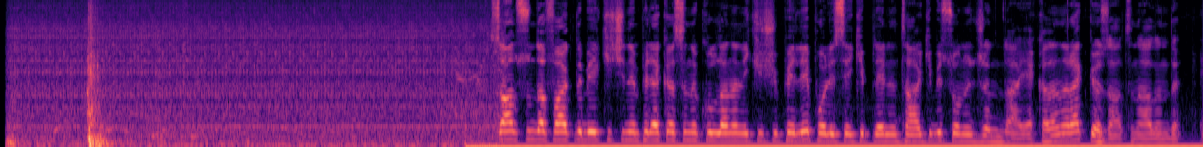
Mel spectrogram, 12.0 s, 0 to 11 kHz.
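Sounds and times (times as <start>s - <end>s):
car door slamming: 0.1s - 1.6s
low street traffic: 0.1s - 5.1s.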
